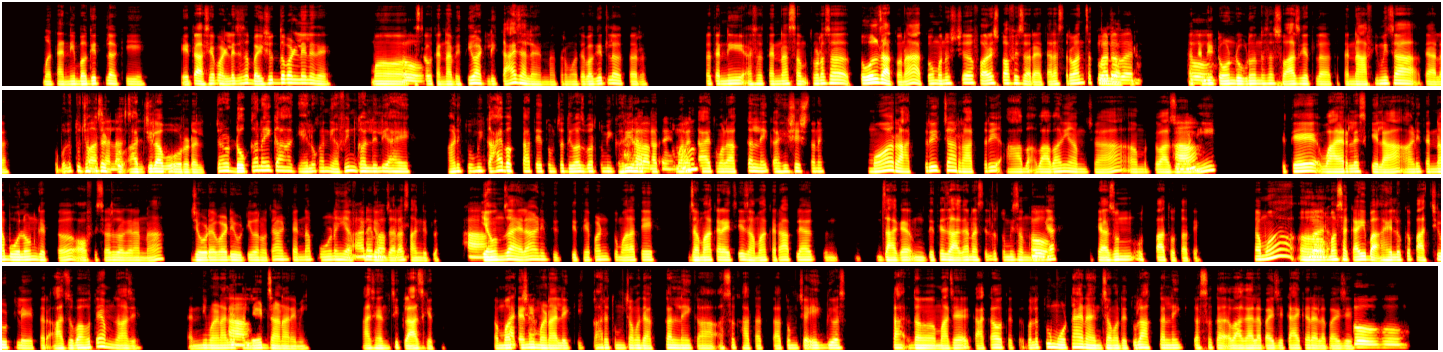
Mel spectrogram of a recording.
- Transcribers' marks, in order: "बेशुद्ध" said as "बैशुद्ध"; in English: "फॉरेस्ट ऑफिसर"; unintelligible speech; put-on voice: "तुझ्याकडे डोकं नाही का? ह्या … हे शिस्त नाही"; unintelligible speech
- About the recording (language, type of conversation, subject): Marathi, podcast, तुझ्या पूर्वजांबद्दल ऐकलेली एखादी गोष्ट सांगशील का?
